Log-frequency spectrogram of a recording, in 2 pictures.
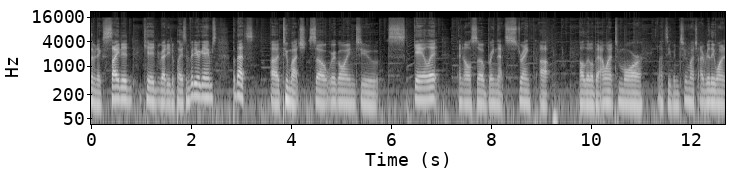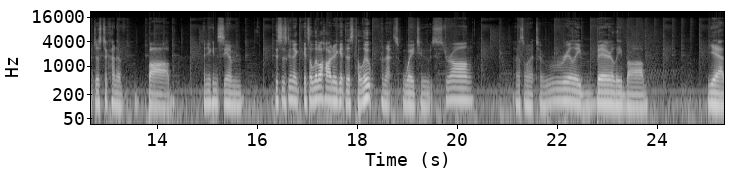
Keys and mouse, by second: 2.4 space, 7.5 click, 10.1 space, 10.9 space, 11.4 click, 11.6 middle click, 16.6 space, 18.6 space, 23.4 space.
